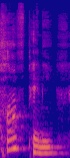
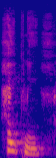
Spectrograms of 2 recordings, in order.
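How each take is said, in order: First: The word is said the way it is spelled. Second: The word is said unlike its spelling. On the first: The speaker calls it wrong. "So not halfpenny" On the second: The speaker calls it right. "it's pronounced halfpenny"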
